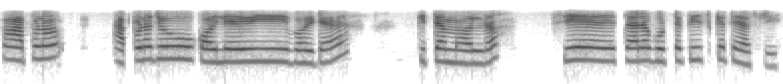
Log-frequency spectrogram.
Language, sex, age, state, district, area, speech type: Odia, female, 18-30, Odisha, Jagatsinghpur, rural, conversation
